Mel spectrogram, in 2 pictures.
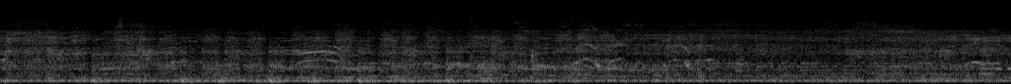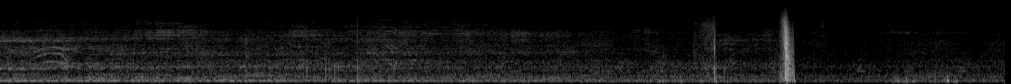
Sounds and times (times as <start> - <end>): Vehicle: 0.0 - 20.2.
